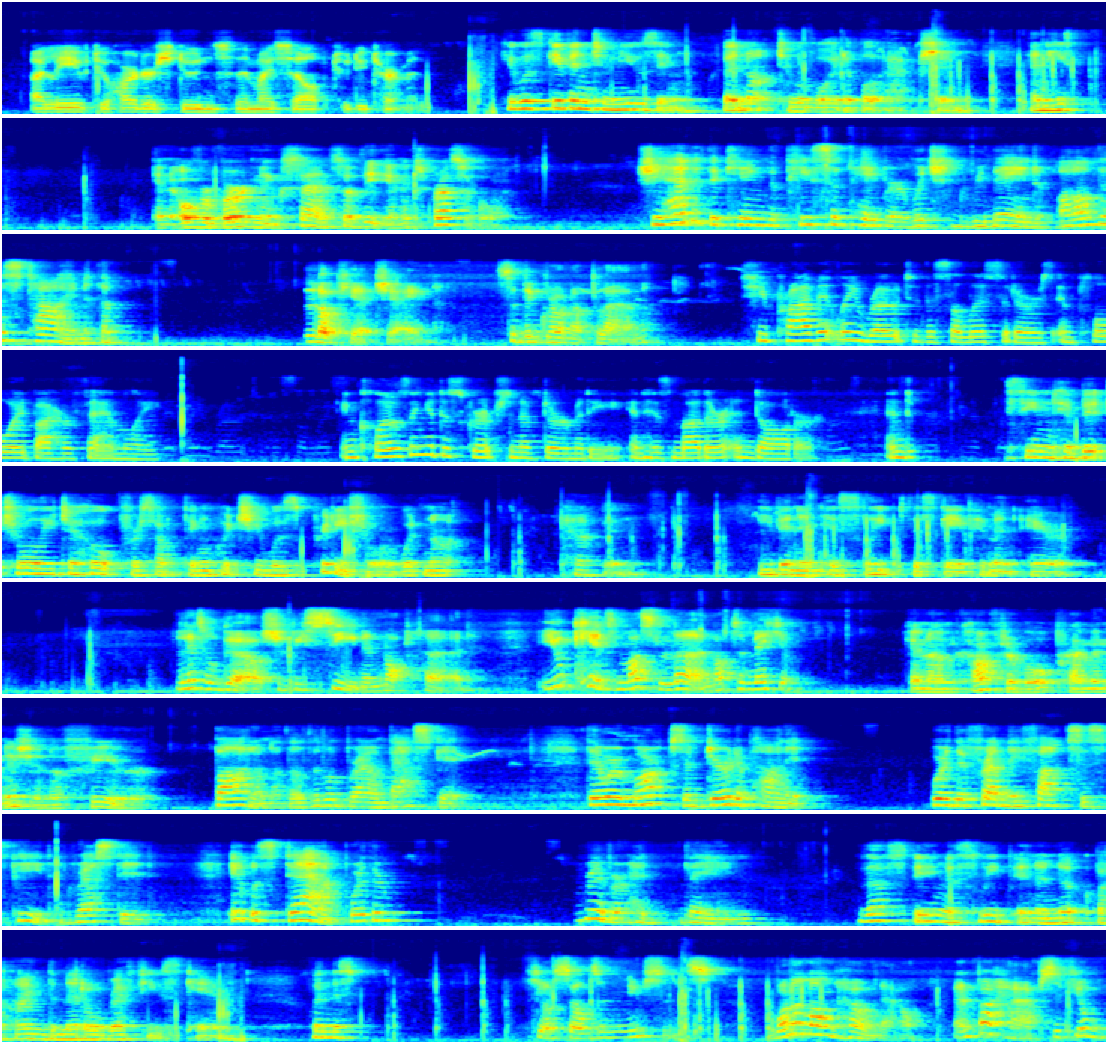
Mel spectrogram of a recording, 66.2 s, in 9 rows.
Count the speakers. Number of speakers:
6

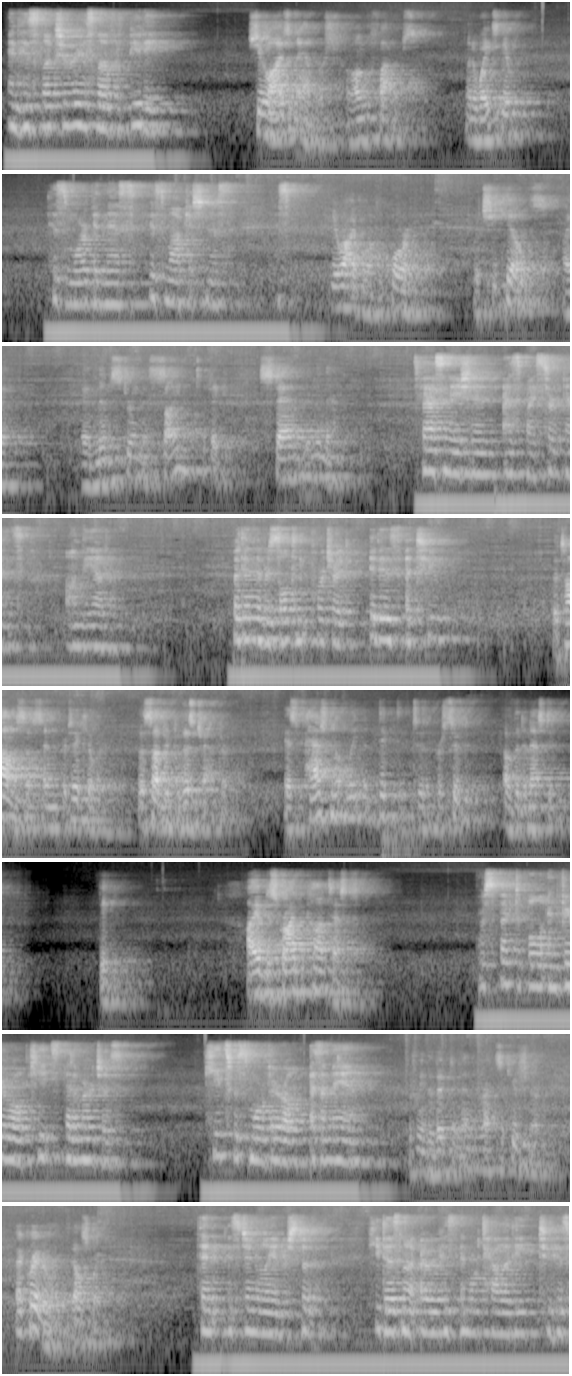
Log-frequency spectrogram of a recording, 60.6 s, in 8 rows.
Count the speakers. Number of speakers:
2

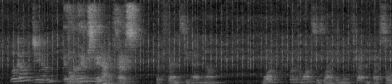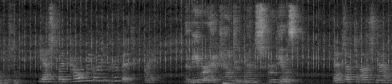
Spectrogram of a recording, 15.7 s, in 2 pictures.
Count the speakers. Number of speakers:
3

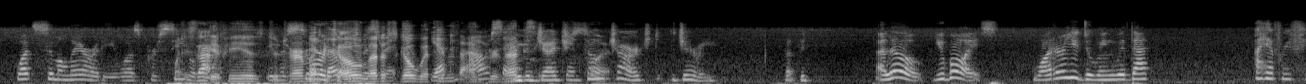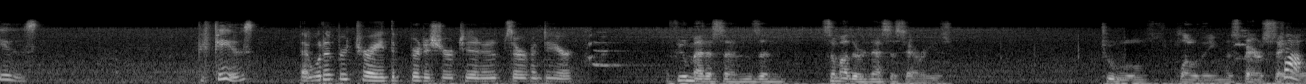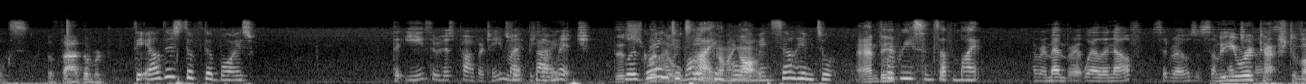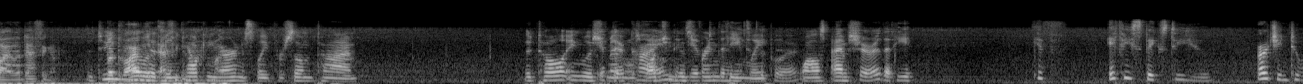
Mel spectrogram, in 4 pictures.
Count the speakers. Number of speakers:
9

